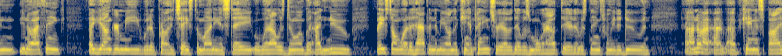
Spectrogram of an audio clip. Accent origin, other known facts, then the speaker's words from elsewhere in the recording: Cincinnati, Ohio, United States; I'm from Cincinnati.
